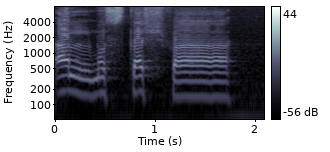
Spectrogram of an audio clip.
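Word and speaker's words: المستشفى: Hai akhirnya ketika membacanya Jangan lupa dipanjangkan al-mustashfa file-nya dipanjangkan salah kalau antum baca al-mustashfa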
